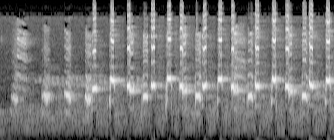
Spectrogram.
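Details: Yellow-vented bulbul calling other bulbuls with a lively chain of clear whistled notes that quicken and rise after a slower start, alternating pitches in a bouncy rhythm, about ninety notes a minute.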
